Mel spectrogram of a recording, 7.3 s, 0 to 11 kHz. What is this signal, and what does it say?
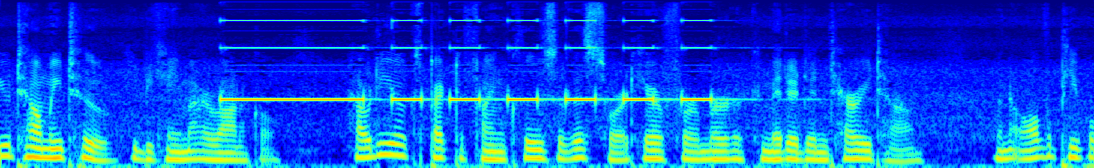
Beep code, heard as beeps from a small speaker, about 1500 Hz, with room echo and speech in English. 1 long, 6 short.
